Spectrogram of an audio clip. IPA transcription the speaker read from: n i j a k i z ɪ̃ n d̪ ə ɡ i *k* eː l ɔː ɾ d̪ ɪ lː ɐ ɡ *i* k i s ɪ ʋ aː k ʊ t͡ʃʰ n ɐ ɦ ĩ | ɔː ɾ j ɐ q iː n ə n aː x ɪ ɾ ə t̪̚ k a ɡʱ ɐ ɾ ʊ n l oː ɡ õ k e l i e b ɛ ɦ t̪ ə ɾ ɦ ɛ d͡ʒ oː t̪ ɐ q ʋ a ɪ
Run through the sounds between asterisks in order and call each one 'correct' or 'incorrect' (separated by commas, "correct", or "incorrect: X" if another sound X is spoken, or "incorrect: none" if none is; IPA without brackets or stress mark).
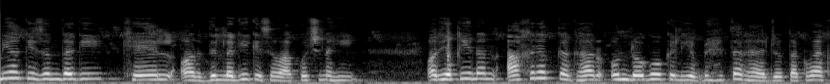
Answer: incorrect: kʰ, correct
